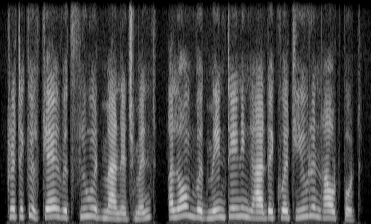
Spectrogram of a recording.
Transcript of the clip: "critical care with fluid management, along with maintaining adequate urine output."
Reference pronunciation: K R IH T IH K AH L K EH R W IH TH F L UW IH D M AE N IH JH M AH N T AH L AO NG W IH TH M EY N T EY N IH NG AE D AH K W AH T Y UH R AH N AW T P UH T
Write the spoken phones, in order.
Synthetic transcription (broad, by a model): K R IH T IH K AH L K EH R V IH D F L UW IH D M AE N IH JH M AH N T AH L AO NG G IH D M EY N T EY N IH NG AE D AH K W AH T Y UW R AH N AW T P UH T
